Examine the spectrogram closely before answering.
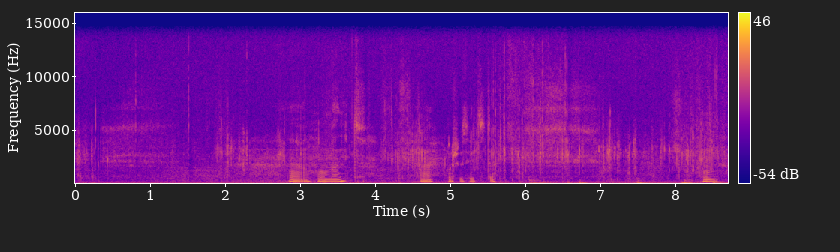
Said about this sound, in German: Dann muss ich jetzt wieder schnell blättern.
